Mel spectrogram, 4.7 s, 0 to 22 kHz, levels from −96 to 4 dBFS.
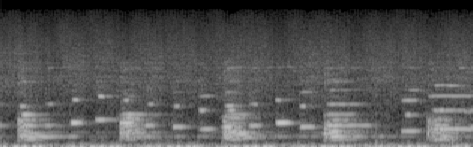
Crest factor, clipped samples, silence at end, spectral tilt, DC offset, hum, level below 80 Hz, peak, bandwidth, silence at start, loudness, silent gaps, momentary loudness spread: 16 dB; under 0.1%; 0 s; -5 dB/octave; under 0.1%; none; -36 dBFS; -10 dBFS; 15 kHz; 0 s; -28 LUFS; none; 8 LU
